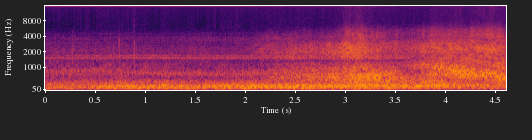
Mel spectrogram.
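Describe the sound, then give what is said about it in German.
A loud, steady drone of two military aircraft engines swells gradually as the planes emerge below the cloud edge and fly directly at a submarine among icebergs, the broad roar thickening and growing stronger as they approach, with a faint high whine running through it. “Kommt näher! Da sind sie! Unter dem Wolkenrand! Fliegen uns direkt an!”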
